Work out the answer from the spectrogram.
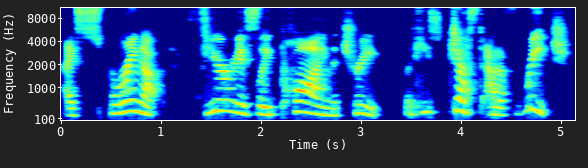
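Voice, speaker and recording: A woman reading a children's storybook aloud in an expressive, theatrical way. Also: high voice, takes it slowly. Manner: animated, theatrical. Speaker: storybook reader. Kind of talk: expressive read-aloud narration.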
